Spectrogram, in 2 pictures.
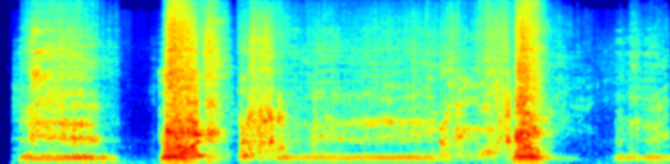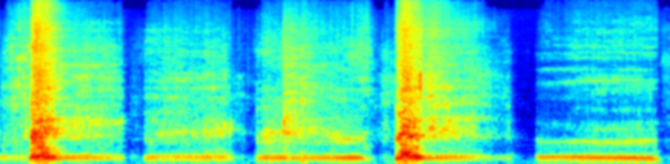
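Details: Jaguar roaring: deep, rough, low-pitched roars and grunts in bursts of one to two seconds, separated by short silences, with sharp broadband cracks between some bursts.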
